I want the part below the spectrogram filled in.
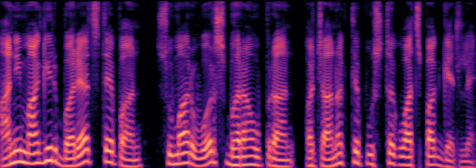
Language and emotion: Goan Konkani, neutral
